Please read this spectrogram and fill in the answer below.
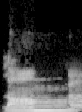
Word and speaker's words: lam: So the sound for the root chakra is lam, and you would say lam, so that each syllable, it's only 3 letters, but each syllable is being enunciated.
